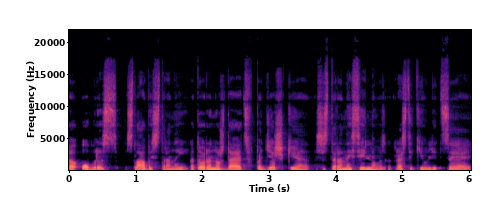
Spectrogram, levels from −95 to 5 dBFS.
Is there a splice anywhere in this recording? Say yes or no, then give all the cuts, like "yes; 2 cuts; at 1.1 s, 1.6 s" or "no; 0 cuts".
yes; 1 cut; at 4.7 s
